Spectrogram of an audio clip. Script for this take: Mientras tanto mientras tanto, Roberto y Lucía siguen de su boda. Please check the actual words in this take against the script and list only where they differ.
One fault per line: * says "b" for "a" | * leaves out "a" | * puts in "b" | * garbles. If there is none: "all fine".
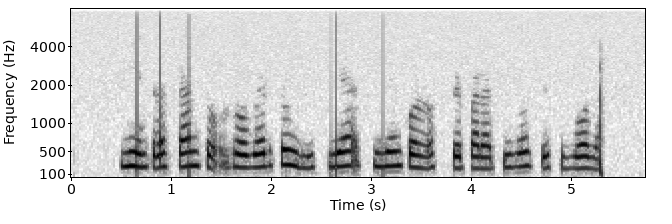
* leaves out "mientras tanto"
* puts in "con los preparativos"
